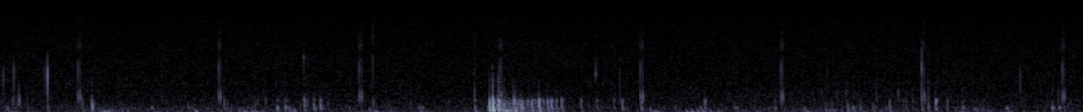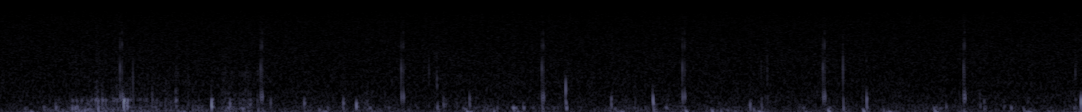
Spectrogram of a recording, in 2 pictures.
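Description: Quiet gurgles and crackly rumbles from an empty stomach, with a louder growl partway through; ordinary hunger noises.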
